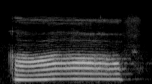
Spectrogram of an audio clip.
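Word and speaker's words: ك: Okay, now is this a thick or a thin sounding letter? Can you tell me? Thin. Thin sounding letter, exactly. And how should I pronounce a thin sounding letter? With a smiling face or a round face?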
